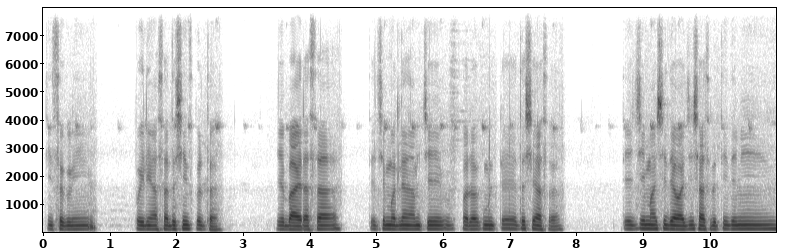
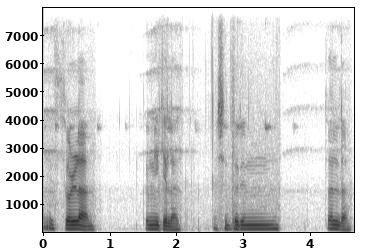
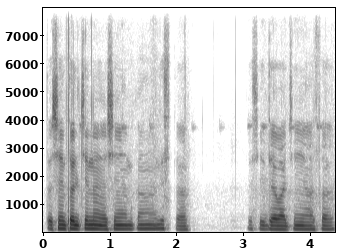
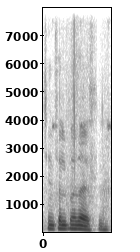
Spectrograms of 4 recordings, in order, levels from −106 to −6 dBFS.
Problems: constant background noise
